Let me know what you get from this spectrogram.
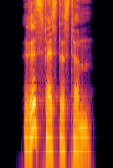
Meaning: strong dative masculine/neuter singular superlative degree of rissfest
- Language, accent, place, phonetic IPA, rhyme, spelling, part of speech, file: German, Germany, Berlin, [ˈʁɪsˌfɛstəstəm], -ɪsfɛstəstəm, rissfestestem, adjective, De-rissfestestem.ogg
